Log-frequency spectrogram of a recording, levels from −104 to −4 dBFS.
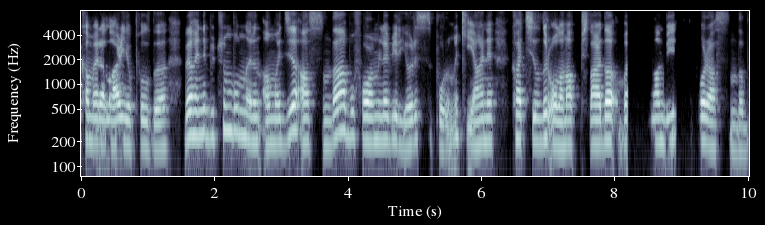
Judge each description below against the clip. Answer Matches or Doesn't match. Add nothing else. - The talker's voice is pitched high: Matches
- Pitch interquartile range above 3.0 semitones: Doesn't match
